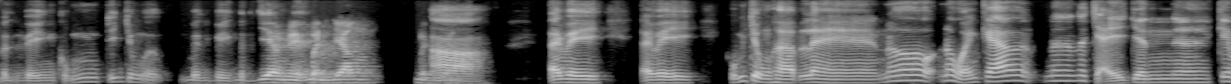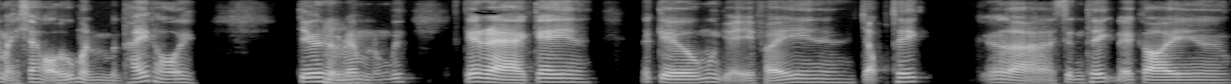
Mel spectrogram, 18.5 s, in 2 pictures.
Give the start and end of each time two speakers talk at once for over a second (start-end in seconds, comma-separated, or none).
none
